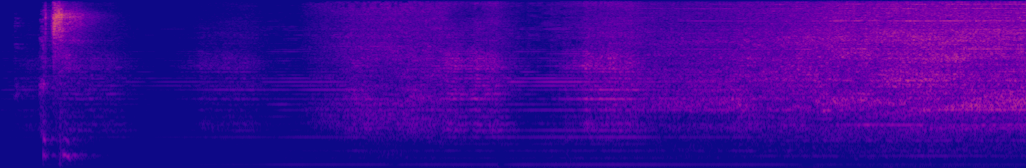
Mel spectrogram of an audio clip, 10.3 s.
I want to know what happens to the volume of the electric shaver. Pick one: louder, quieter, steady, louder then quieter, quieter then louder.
louder then quieter.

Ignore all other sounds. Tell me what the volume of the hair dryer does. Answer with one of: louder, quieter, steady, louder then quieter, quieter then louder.
quieter then louder.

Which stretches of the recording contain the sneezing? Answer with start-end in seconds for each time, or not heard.
0.1-0.9.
